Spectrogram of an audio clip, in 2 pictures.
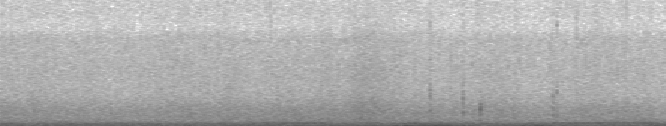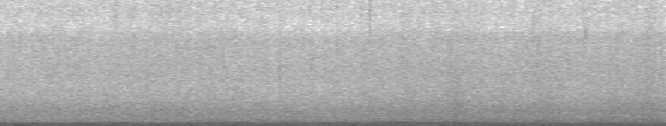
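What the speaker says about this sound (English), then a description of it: "Storm is not passing as fast as I thought." A thunderstorm in the video game Icarus: steady, loud, broadband rushing of rain and wind that continues without a break, with low rumbling underneath and no talk.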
